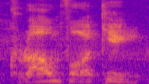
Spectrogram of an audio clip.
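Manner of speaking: very slow, low warlord voice; low put-on brute with few words; Khal Drogo. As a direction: drag out each word, low and heavy. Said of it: "That's such a good impression".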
